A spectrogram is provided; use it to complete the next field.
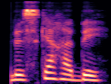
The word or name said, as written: le scarabee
